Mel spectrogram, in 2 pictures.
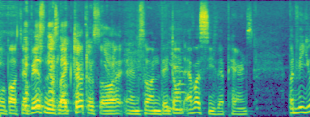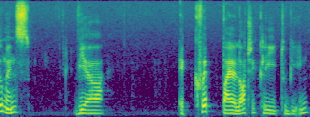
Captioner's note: laughter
